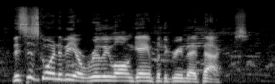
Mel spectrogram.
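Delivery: ordinary talk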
